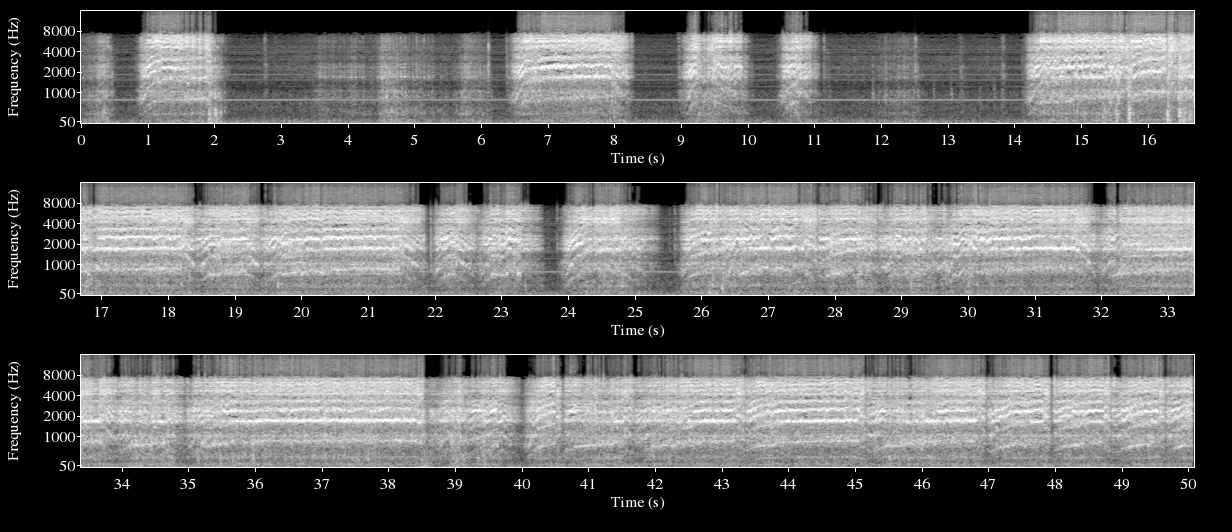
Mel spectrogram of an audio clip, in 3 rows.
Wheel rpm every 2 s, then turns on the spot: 80, 20, 20, 140, 80, 30, 10, 150, 250, 140, 190, 90, 110, 190, 150, 180, 180, 140, 230, 150, 150, 200, 190, 200, 190.
4-6 8-12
